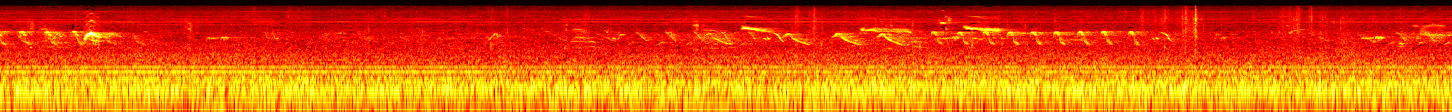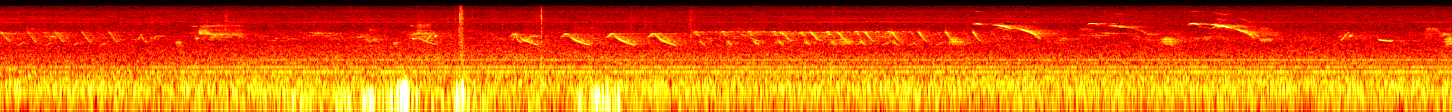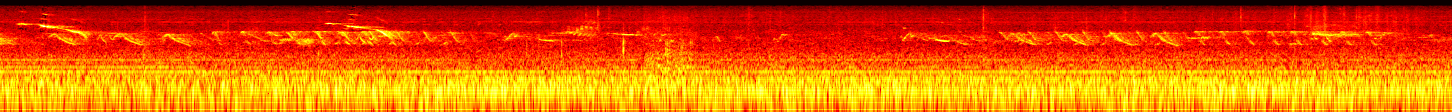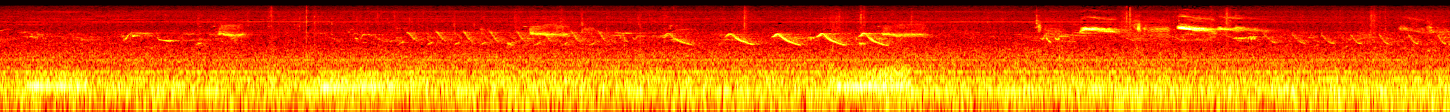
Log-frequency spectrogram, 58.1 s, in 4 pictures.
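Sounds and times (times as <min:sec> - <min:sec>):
songbird singing: 0:00.0 - 0:58.0
steady low hum: 0:00.0 - 0:58.0.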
